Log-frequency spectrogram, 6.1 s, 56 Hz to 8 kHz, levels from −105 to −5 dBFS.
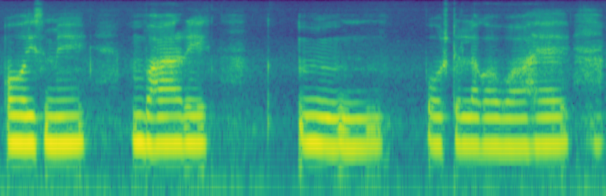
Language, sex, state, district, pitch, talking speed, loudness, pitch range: Hindi, female, Uttar Pradesh, Shamli, 210 Hz, 90 wpm, -16 LUFS, 205-215 Hz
